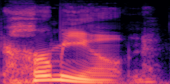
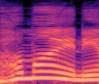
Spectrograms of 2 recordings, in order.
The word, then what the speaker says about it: Hermione: In elementary school, way back in the day, I read one of the Harry Potter books before they came out, and I pronounced the Hermione Granger, I pronounced it Hermione. – Yeah. – And so when I saw the movie, they go, Hermione. I'm like, Hermione? I was off this whole time.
